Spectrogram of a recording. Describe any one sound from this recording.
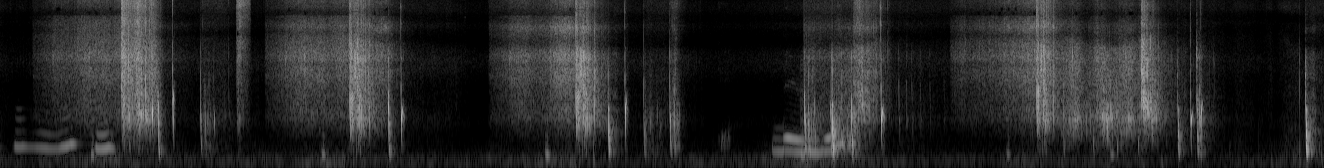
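Dirt and wood blocks crunch in short bursts as they are dug out.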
